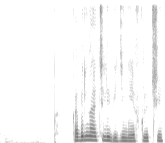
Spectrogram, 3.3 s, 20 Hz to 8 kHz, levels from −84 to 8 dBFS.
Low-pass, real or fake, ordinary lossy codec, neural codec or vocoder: none; fake; none; codec, 16 kHz, 16 kbps, FunCodec, trained on LibriTTS, 50 frames a second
